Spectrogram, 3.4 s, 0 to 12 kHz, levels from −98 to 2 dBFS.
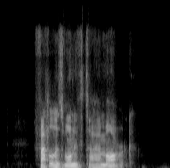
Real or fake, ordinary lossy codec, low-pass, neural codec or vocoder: fake; Opus, 32 kbps; 9.9 kHz; vocoder, 22.05 kHz, 80 mel bands, WaveNeXt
